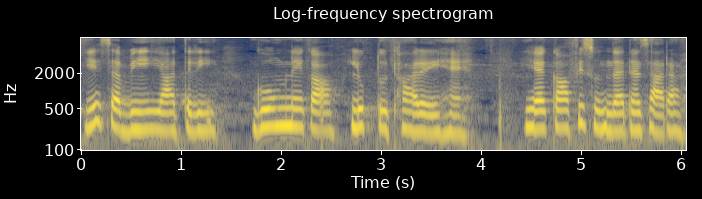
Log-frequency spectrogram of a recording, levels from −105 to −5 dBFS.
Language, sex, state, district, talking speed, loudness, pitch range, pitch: Hindi, female, Haryana, Charkhi Dadri, 130 wpm, -15 LUFS, 210-240 Hz, 225 Hz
